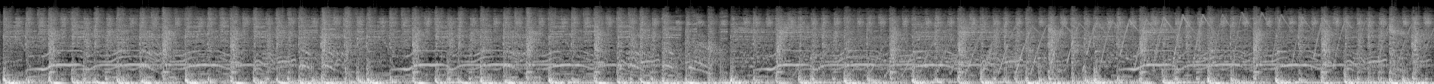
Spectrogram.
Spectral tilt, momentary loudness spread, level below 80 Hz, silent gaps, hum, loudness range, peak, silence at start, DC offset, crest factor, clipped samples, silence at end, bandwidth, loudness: -3.5 dB/octave; 2 LU; -12 dBFS; none; none; 1 LU; 0 dBFS; 0 s; under 0.1%; 10 dB; 0.2%; 0 s; 15.5 kHz; -11 LUFS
